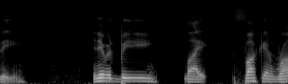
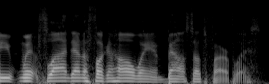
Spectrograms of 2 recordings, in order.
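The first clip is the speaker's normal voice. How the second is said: ordinary talk, nothing marked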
